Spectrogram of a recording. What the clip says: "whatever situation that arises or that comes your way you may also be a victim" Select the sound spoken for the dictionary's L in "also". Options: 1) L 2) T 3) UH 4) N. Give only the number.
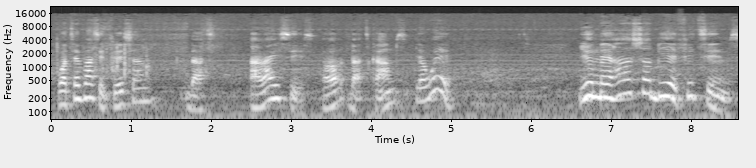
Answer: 1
